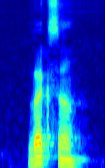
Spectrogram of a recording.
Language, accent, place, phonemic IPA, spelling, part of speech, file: French, France, Lyon, /vak.sɛ̃/, vaccin, noun, LL-Q150 (fra)-vaccin.wav
- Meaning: vaccine (substance that stimulates production of antibodies)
